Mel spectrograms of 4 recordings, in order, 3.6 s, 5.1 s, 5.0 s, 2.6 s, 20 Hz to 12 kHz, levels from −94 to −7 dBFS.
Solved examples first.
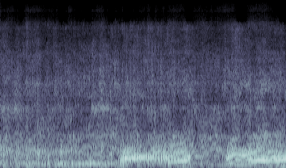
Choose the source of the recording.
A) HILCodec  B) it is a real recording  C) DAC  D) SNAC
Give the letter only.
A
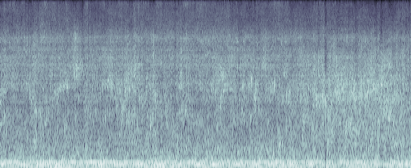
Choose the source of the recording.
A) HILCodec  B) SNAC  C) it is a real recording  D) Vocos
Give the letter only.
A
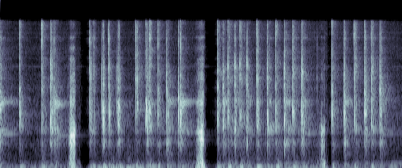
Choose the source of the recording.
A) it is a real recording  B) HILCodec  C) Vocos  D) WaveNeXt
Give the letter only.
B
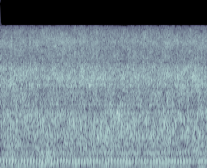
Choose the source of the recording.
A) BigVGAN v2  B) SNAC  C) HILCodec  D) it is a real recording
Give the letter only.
C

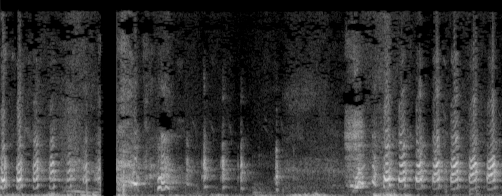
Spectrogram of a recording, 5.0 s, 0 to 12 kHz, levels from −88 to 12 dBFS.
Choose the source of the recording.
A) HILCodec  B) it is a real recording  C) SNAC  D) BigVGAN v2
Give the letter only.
B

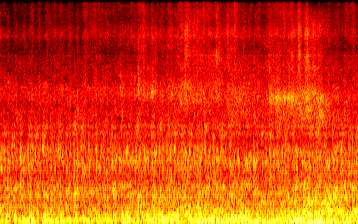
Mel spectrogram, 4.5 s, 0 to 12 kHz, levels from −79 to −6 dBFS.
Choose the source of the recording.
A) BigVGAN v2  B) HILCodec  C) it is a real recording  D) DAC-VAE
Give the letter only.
B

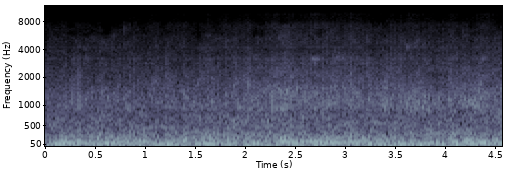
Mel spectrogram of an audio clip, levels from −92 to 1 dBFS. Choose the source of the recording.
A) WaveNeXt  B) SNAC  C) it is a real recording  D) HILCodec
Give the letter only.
D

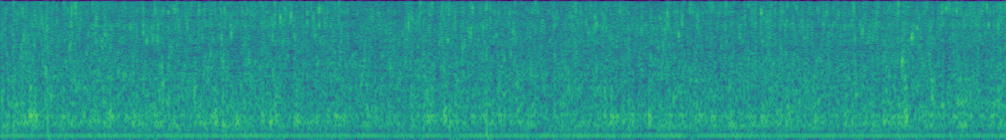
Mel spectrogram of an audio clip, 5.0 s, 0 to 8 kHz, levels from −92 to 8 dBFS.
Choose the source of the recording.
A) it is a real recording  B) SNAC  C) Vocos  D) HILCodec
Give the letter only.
A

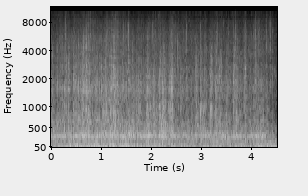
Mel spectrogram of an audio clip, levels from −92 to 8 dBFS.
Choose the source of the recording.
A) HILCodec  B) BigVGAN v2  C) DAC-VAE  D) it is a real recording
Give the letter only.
D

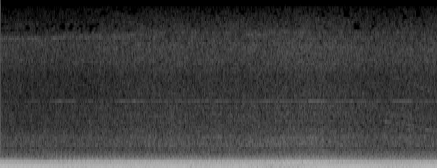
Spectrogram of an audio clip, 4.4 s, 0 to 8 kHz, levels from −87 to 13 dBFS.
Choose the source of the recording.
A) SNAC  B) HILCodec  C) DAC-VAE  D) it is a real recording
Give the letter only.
D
